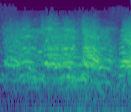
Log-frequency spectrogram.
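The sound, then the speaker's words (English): Crowd chanting political slogans in a street procession through Atoyac de Álvarez in Guerrero, Mexico, escorting an urn of remains. Many voices chant together in a steady, loud, continuous stream that swells slightly near the end. “Led by a young woman, a crowd moves through the streets of Atoyac de Álvarez in the southern Mexican state of Guerrero. Chanting political slogans, the procession escorts an urn containing the bones of Lucio Cabañas.”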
